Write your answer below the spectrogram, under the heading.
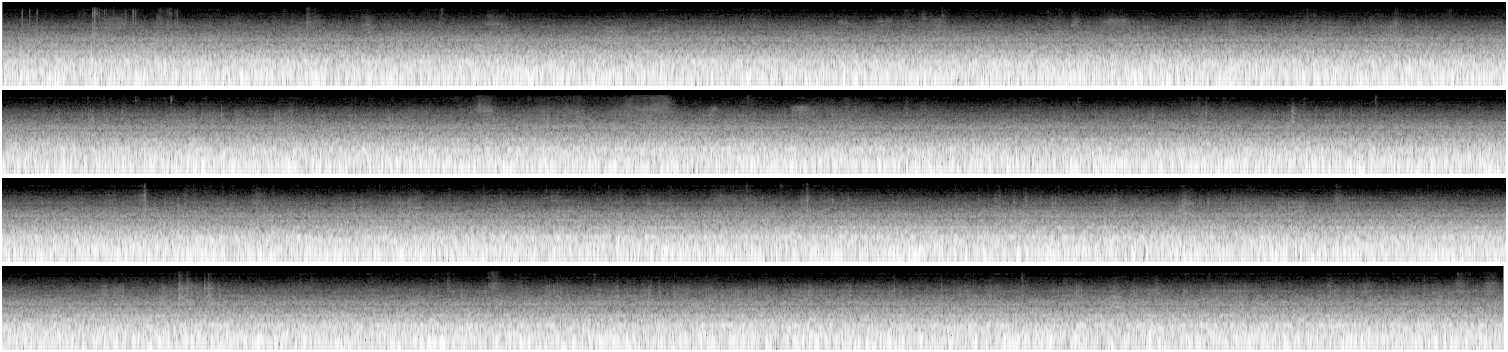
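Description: Steady cabin noise of an airliner in flight, heard from inside the cabin: a dense rumble of jet engines and rushing air with a faint steady hum.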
